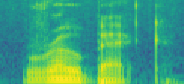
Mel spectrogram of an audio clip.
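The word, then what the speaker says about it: Råbäck: The mana house or hergard in question is to be called r a b a e c k pronounced something like robec though that is not its name.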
